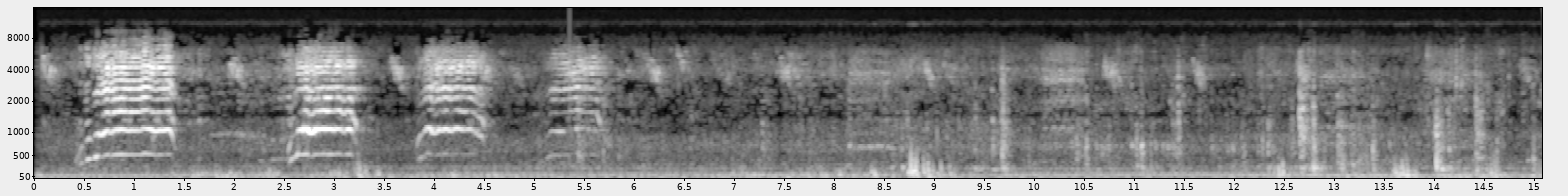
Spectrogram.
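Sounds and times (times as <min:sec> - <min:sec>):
baby goat bleating: 0:00.4 - 0:05.8, 0:08.0 - 0:09.0.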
